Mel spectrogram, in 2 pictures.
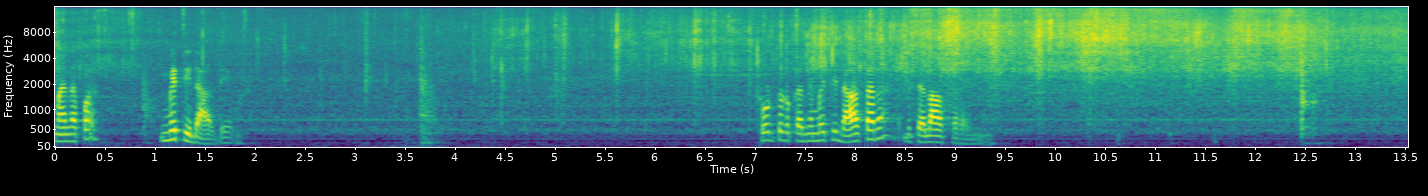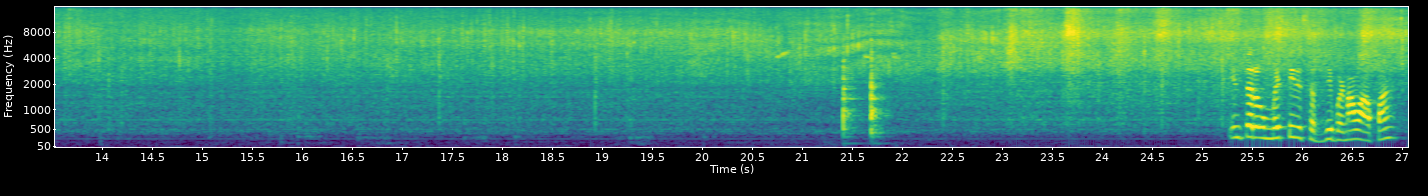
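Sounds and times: leaves sizzling in a pan: 0.0s - 27.0s.

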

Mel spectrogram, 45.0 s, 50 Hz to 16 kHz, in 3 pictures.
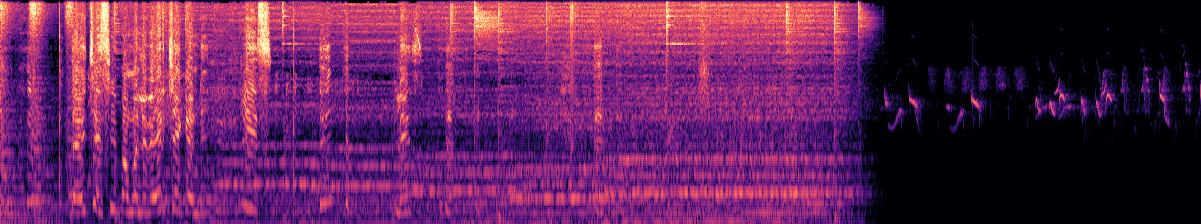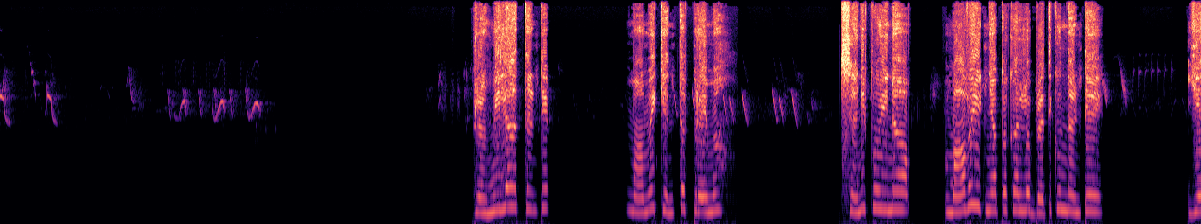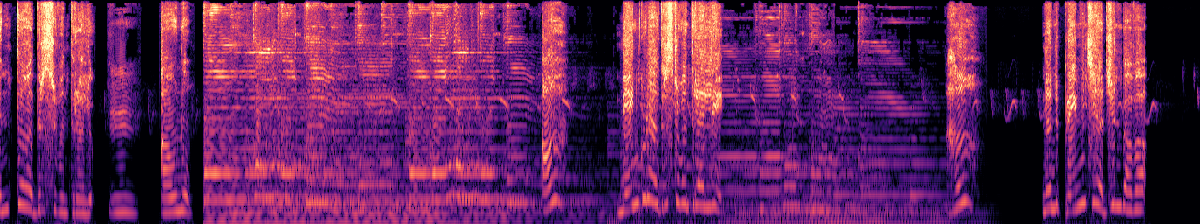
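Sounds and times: background music: 0.0s - 11.1s, 32.6s - 42.6s
birds chirping in trills: 10.8s - 18.5s, 20.3s - 27.8s, 28.4s - 37.7s, 38.4s - 45.0s
woman speaking: 21.0s - 21.9s, 22.9s - 24.2s, 25.5s - 28.8s, 29.9s - 32.6s, 36.8s - 39.2s, 41.8s - 42.4s, 43.1s - 44.4s.

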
